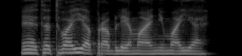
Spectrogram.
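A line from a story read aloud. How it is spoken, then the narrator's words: Growled. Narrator (Russian): прорычал Дэймон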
